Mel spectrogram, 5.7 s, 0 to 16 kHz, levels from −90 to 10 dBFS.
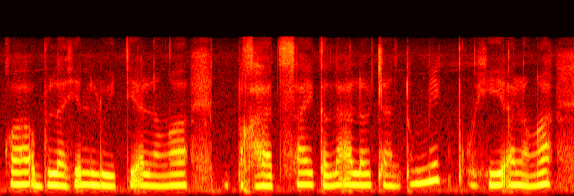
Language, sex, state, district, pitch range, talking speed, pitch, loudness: Mizo, female, Mizoram, Aizawl, 205-225 Hz, 210 wpm, 215 Hz, -15 LUFS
